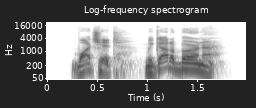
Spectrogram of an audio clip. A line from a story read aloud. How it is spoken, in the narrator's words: Bretz barked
